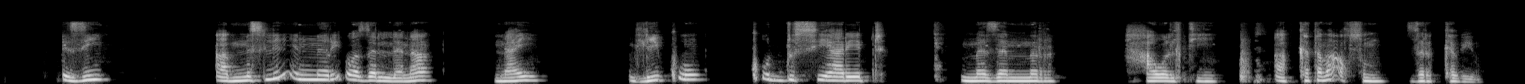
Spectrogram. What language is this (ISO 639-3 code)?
tir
